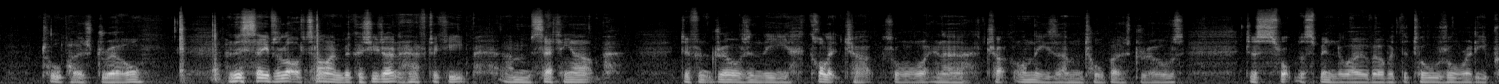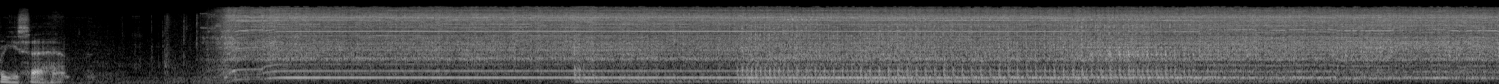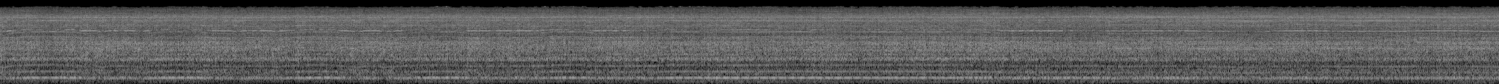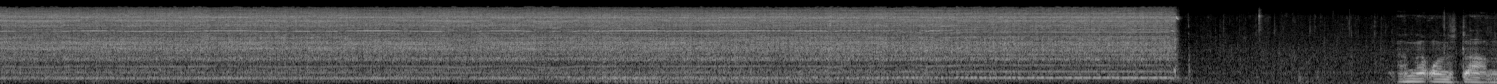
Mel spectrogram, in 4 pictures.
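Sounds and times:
cordless drill motor running: 17.0s - 56.9s.

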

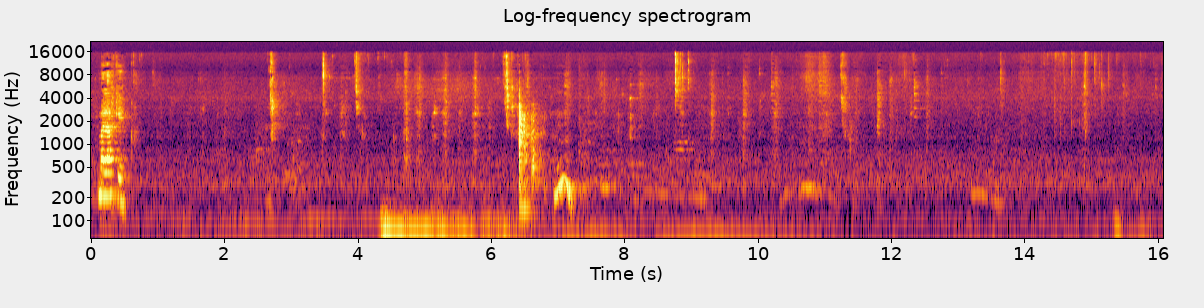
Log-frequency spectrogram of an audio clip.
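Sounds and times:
low rumbling handling noise: 4.3s - 8.1s.

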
